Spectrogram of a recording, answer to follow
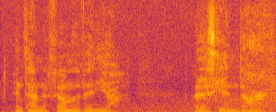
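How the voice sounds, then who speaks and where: The words come out very fast. Music can be heard behind them. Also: man. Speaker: travel vlogger. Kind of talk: outdoor vlog narration. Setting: outdoors on a hiking trail.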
